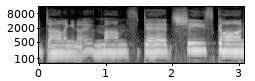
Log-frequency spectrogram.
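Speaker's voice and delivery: put-on, very slow, high, stretched-out yell. Retelling a late-night phone call from dad: imitating dad yelling. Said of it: "he just started yelling down the phone at me".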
